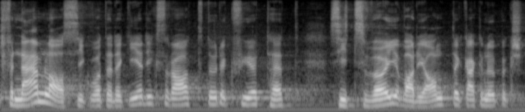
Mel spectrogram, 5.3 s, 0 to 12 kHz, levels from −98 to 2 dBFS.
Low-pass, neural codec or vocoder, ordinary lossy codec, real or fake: none; none; none; real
